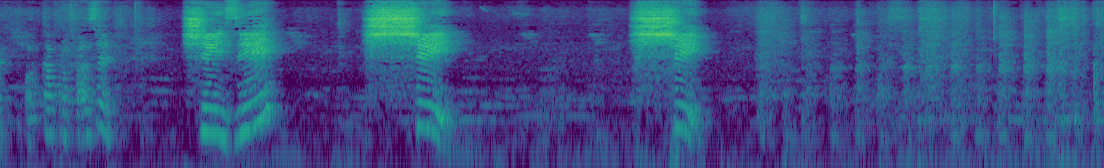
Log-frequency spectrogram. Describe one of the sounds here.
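A young woman speaks clearly and with animation close to a microphone, drawing out syllables in a sing-song way.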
